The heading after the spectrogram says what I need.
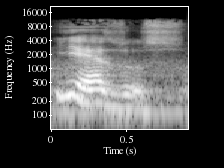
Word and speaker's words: Iesus: Então, essa pronúncia aqui era Iesus, Iesus Nazarenos.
